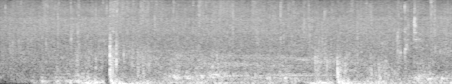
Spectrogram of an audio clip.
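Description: A thunderstorm in the video game Senua's Saga: Hellblade II: steady heavy rain roars close by while deep thunder rumbles and cracks sharply a couple of times, with no speech.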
